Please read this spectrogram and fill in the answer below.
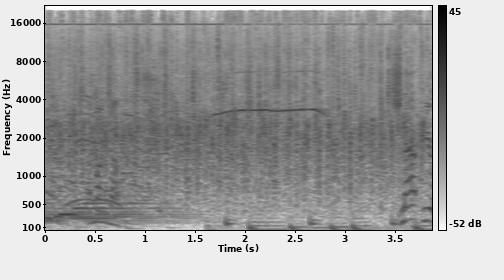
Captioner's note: applause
